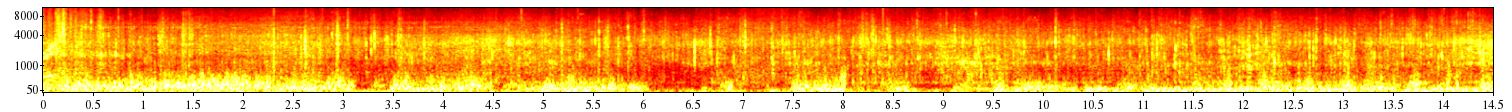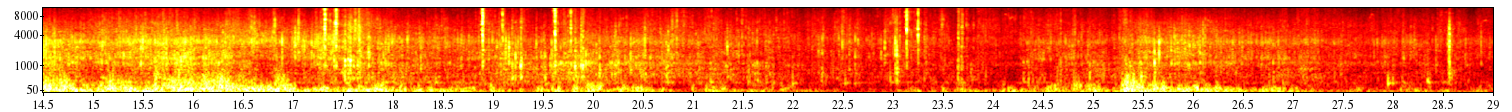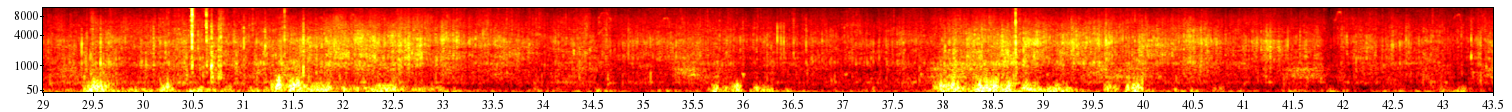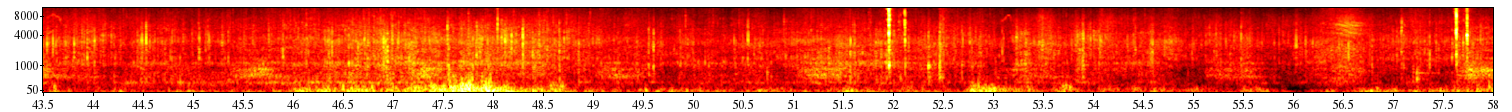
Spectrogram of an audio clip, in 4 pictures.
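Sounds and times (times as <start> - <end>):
bike clicks and knocks: 0.0 - 55.1
bike tyres rolling on dirt: 0.0 - 58.0
wind buffeting microphone: 0.0 - 58.0.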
